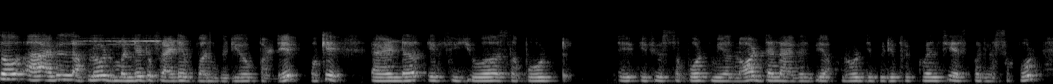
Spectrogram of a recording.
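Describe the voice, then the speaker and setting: At a moderate pace and with hardly any pauses, the speaker talks in an Indian accent. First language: Hindi. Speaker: programming tutor, channel owner. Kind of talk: tutorial course introduction. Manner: halting, many fillers.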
